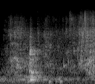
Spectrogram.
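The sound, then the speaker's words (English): A toilet flushes at an office with a faint, steady rush of splashing water and a brief louder gush early on. “That's the sound of a toilet flushing at WESA offices.”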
